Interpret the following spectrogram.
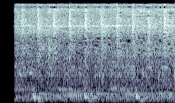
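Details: Skoda Yeti at idle: dull, regular knock about twice a second, a clear internal engine knock; source still unknown, engine being removed and disassembled.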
